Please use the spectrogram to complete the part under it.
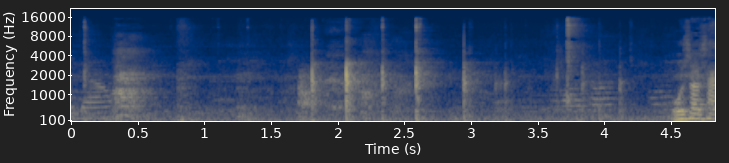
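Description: A knife chops on a wooden board in quick knocks.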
